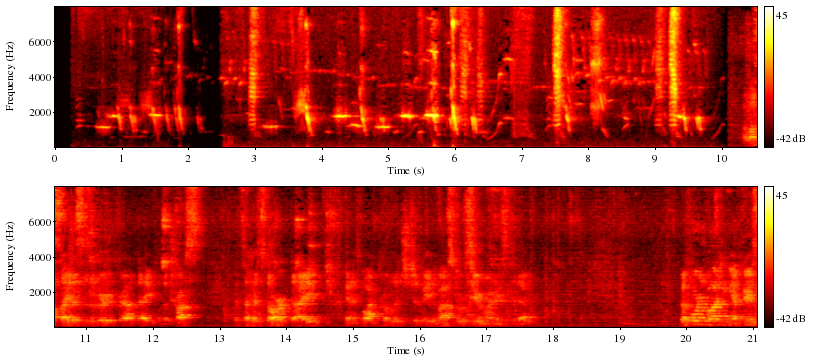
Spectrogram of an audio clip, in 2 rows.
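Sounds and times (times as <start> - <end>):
birds singing and calling: 0.3 - 10.1.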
